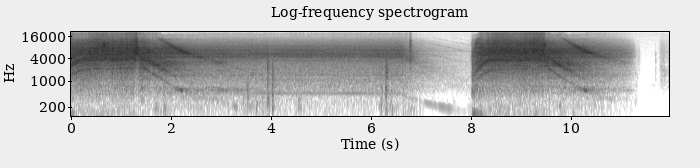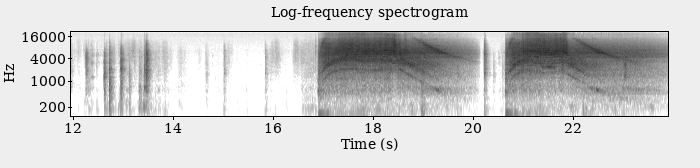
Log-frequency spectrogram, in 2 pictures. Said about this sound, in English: I sliced everything at 5 inches on a miter saw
